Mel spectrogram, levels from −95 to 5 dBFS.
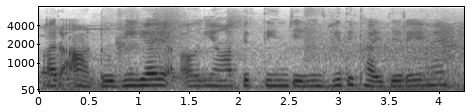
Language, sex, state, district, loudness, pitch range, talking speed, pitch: Hindi, female, Chhattisgarh, Raipur, -16 LUFS, 185-210 Hz, 185 wpm, 195 Hz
